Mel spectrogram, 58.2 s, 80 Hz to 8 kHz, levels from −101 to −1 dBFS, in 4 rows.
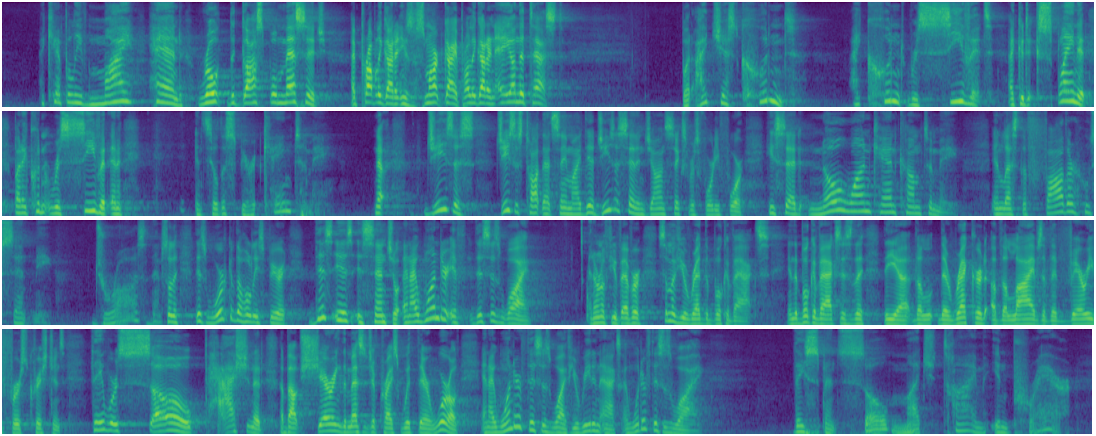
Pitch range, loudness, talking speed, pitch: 135-205 Hz, -26 LUFS, 175 wpm, 160 Hz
